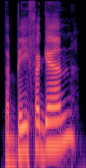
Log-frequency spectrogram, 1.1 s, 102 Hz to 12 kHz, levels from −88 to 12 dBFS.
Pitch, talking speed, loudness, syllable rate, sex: 175 Hz, 165 wpm, -17 LUFS, 4.6 syllables/s, female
